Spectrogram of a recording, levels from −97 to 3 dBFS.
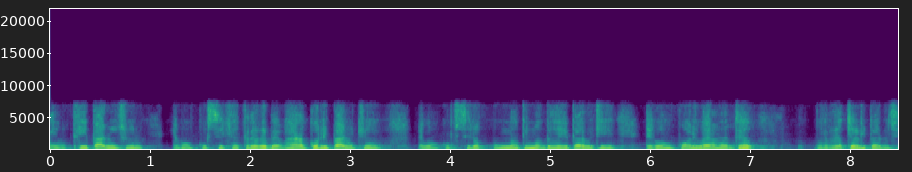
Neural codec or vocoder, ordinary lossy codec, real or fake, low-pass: codec, 16 kHz in and 24 kHz out, 0.6 kbps, FireRedTTS-2 codec; Opus, 24 kbps; fake; 7.2 kHz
